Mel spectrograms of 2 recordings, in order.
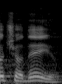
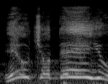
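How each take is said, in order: First: Said in the usual way. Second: High, slow, loud demonic voice; hammed-up possessed man snarling. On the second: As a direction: stretch it out like a demon. Possessed man's hateful voice.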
